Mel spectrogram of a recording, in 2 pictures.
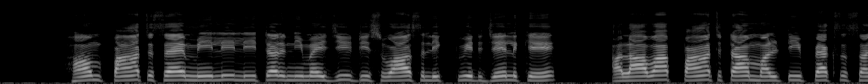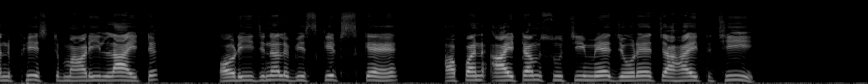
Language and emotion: Maithili, neutral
